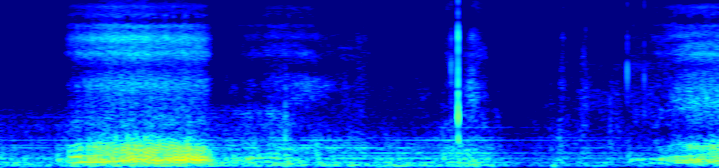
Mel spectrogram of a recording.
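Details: Snoring during sleep: one loud, rough, rattling snore on an in-breath, followed by quieter breathing and faint room noises, then the next snore beginning.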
